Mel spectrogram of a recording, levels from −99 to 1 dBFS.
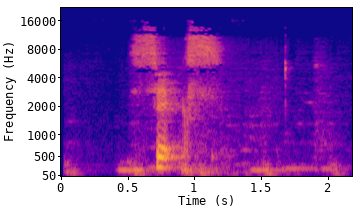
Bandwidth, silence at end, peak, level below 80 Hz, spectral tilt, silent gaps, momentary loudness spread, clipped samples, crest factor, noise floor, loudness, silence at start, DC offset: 16 kHz; 0.1 s; -6 dBFS; -66 dBFS; -3 dB/octave; none; 22 LU; under 0.1%; 22 dB; -46 dBFS; -25 LUFS; 0.05 s; under 0.1%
